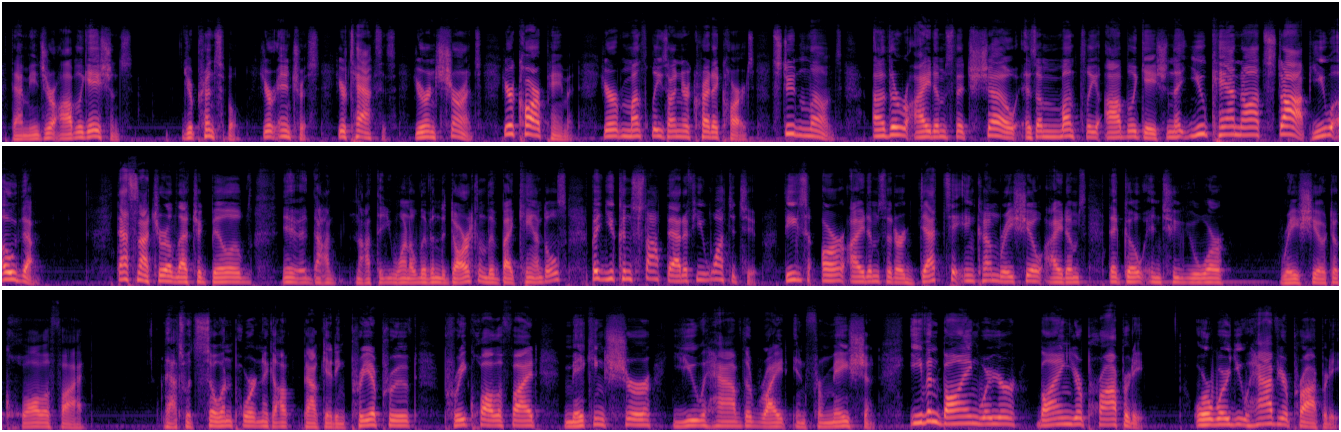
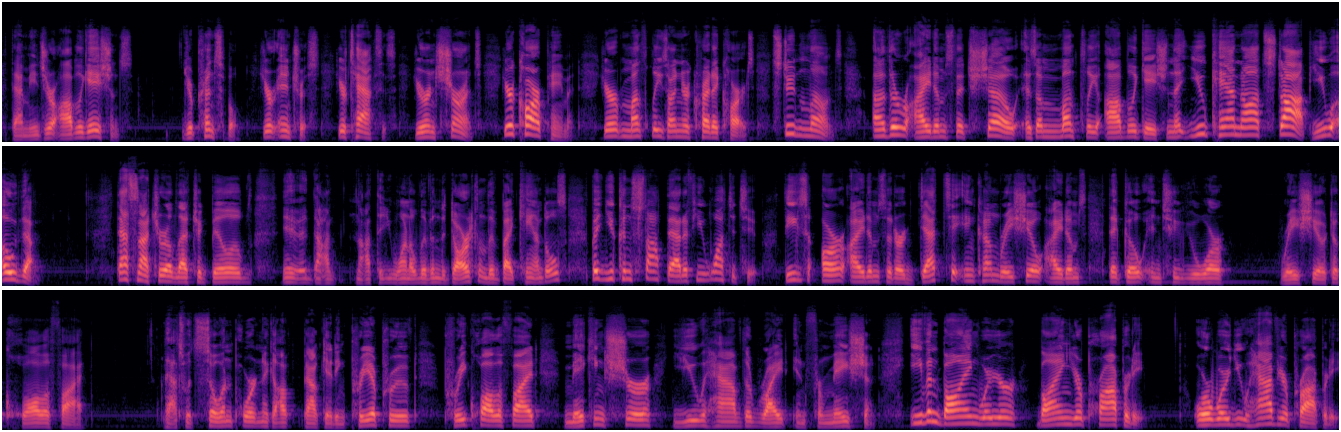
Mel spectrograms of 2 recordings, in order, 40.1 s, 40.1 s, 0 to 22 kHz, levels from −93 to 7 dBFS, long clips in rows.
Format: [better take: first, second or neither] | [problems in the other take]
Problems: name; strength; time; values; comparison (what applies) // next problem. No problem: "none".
first | thin; somewhat; fading below 450 Hz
